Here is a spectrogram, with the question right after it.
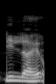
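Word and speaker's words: Lillahi (لله): Bu aslında li Allah'ıdır. Burada kısaltılır. Lillahi okunur burada okunuşu.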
